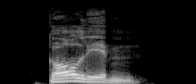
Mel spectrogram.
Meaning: A small town in the Gartow region of Lüchow-Dannenberg
- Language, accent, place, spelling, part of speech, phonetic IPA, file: German, Germany, Berlin, Gorleben, noun, [ˈɡɔʁˌleːbn̩], De-Gorleben.ogg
